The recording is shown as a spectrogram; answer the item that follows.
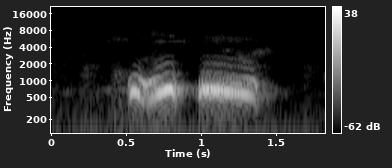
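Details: Spotted dove calling to lure wild doves, recorded up close without background noise: a clear two-part coo, a low rising hollow note and then a longer steady one, in a quiet setting.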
